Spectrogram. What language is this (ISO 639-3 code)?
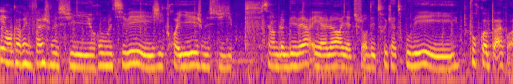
fra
